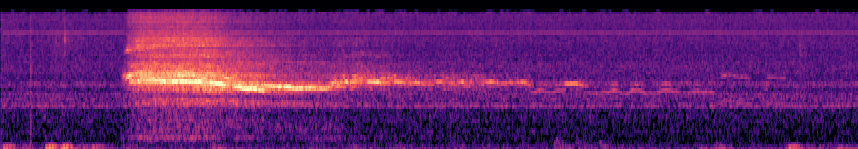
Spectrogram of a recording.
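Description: A person softly whistling: a faint single high note about a second in that slides slowly down in pitch and fades out over about three seconds, with a breathy hiss under it.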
